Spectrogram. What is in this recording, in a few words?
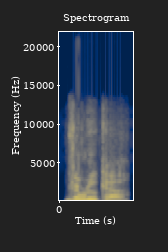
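"verruca", American English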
